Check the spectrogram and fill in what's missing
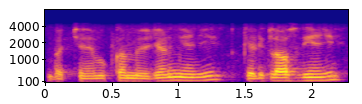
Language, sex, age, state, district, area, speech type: Punjabi, male, 30-45, Punjab, Barnala, rural, conversation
